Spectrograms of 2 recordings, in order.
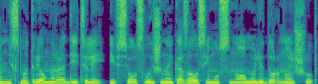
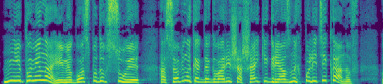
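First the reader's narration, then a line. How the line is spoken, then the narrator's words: Exclaiming. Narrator (Russian): воскликнула Вера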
